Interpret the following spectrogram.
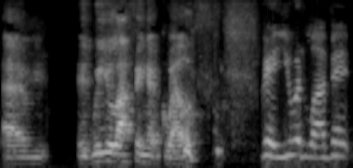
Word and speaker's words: Guelph: yeah cool though like the city is called guelph like one syllable just called wealth i don't know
